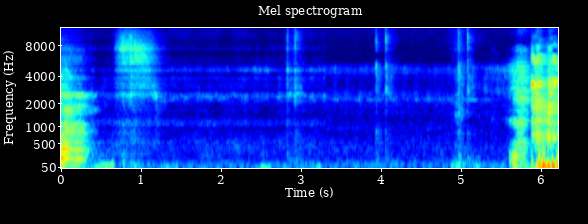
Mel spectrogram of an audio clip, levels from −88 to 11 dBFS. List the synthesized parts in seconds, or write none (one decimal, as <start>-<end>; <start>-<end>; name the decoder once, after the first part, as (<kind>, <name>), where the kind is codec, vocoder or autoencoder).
0.0-3.3 (codec, SNAC)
